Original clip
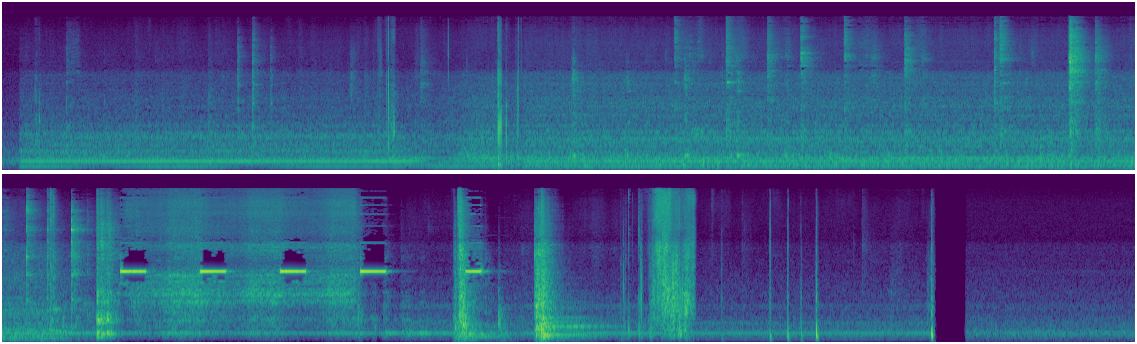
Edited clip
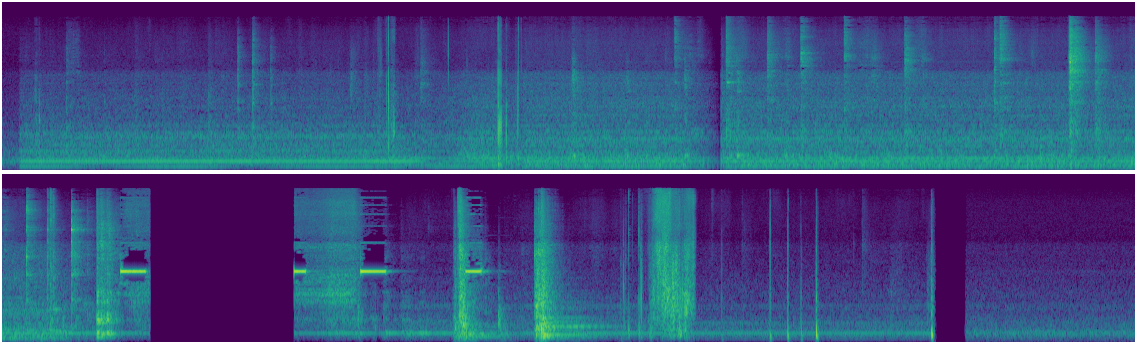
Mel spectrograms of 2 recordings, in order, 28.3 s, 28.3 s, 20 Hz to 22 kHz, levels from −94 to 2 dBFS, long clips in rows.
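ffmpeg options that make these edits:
ffmpeg -i in.wav -filter_complex "[0:a]asplit=4[link_01][link_02][link_03][link_04];[link_01]atrim=end=8.99,asetpts=PTS-STARTPTS,afade=type=out:start_time=8.38:duration=0.61[link_05];[link_02]atrim=start=8.99:end=16.02,asetpts=PTS-STARTPTS,afade=type=in:duration=0.004:curve=hsin,afade=type=out:start_time=7.026:duration=0.004:curve=hsin[link_06];[link_03]atrim=start=16.02:end=17.82,asetpts=PTS-STARTPTS,volume=0[link_07];[link_04]atrim=start=17.82,asetpts=PTS-STARTPTS,afade=type=in:duration=0.004:curve=hsin[link_08];[link_05][link_06][link_07][link_08]concat=n=4:v=0:a=1" out.wav

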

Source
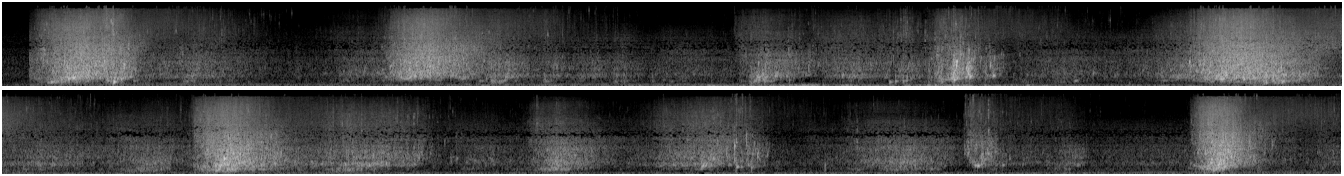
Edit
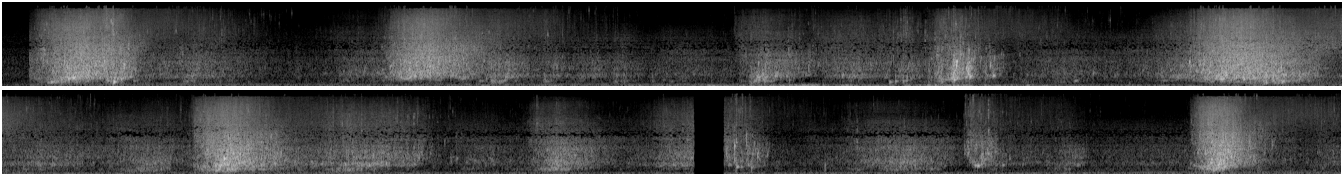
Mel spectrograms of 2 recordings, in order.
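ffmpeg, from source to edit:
ffmpeg -i in.wav -filter_complex "[0:a]asplit=3[link_01][link_02][link_03];[link_01]atrim=end=20.32,asetpts=PTS-STARTPTS,afade=type=out:start_time=20.316:duration=0.004:curve=hsin[link_04];[link_02]atrim=start=20.32:end=20.62,asetpts=PTS-STARTPTS,volume=0[link_05];[link_03]atrim=start=20.62,asetpts=PTS-STARTPTS,afade=type=in:duration=0.004:curve=hsin[link_06];[link_04][link_05][link_06]concat=n=3:v=0:a=1" out.wav

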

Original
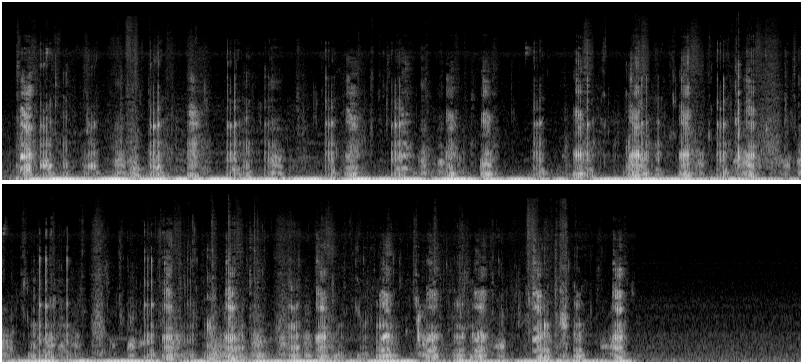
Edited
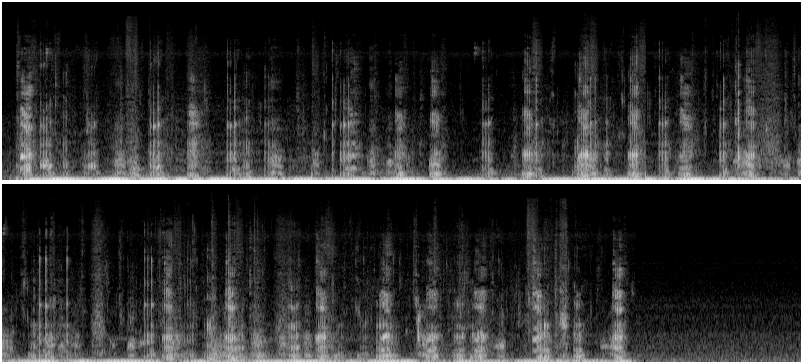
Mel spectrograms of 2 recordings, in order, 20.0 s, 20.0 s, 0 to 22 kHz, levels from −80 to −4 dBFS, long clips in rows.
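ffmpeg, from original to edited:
ffmpeg -i in.wav -filter_complex "[0:a]asplit=5[link_01][link_02][link_03][link_04][link_05];[link_01]atrim=end=3.882[link_06];[link_02]atrim=start=8.688:end=8.982[link_07];[link_03]atrim=start=4.808:end=8.692[link_08];[link_04]atrim=start=3.878:end=4.812[link_09];[link_05]atrim=start=8.978[link_10];[link_06][link_07]acrossfade=duration=0.004:curve1=hsin:curve2=hsin[link_11];[link_11][link_08]acrossfade=duration=0.004:curve1=hsin:curve2=hsin[link_12];[link_12][link_09]acrossfade=duration=0.004:curve1=hsin:curve2=hsin[link_13];[link_13][link_10]acrossfade=duration=0.004:curve1=hsin:curve2=hsin" out.wav

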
